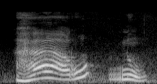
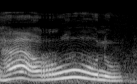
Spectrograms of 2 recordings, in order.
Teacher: Huruf ra pada perkataan Harunu kita kena baca dalam keadaan tebal ataupun ra tafkhim.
